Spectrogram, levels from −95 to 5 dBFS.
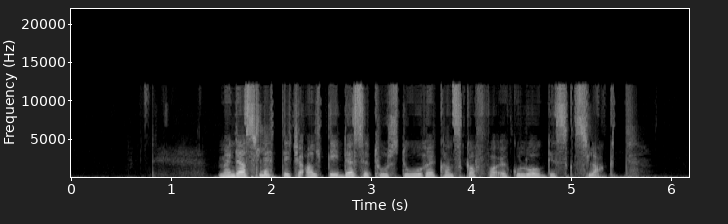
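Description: Throughout the speech, the signal has likely passed through Opus compression in its music (CELT) mode at a very low rate, one that fits a bitrate near 12 kbps. Starved of bits, the encoder rebuilds thin bands by folding lower ones upward or filling them with noise. So the sound turns rough, grainy and hissy rather than swirling, and with nothing above about 12.2 kHz, the top end is cut off and dull.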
